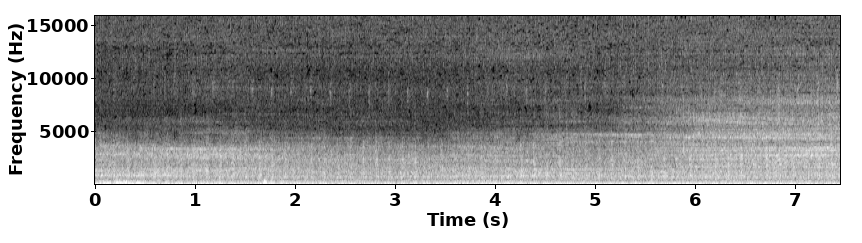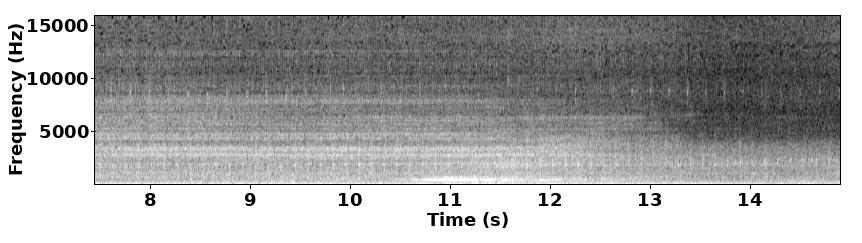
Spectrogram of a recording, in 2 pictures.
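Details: Idling engine: hollow, fairly regular knock about four beats per second under the running sound, worse when cold and quieter once warm; suspected piston slap, not confirmed.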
